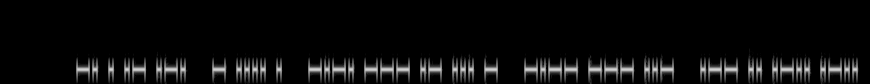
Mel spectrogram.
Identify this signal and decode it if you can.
Morse code, heard as a keyed tone, about 30 wpm, 700 Hz. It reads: NEAR THE COAST YOU WILL
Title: Sentences from Top 1000 Words - Review Part 4 - 30wpm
